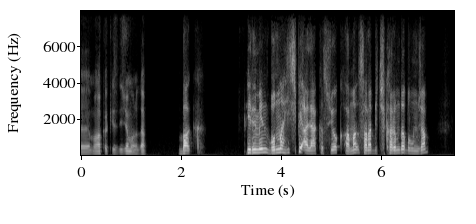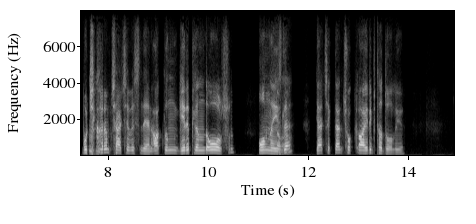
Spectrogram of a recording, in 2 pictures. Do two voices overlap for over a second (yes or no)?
no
